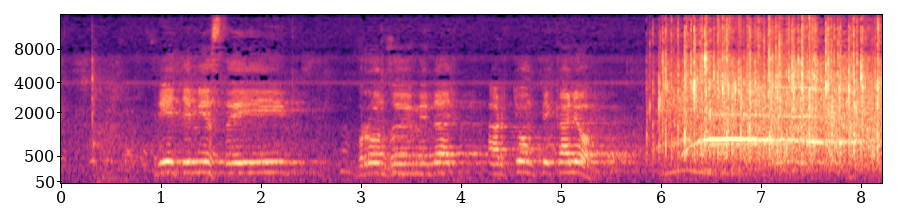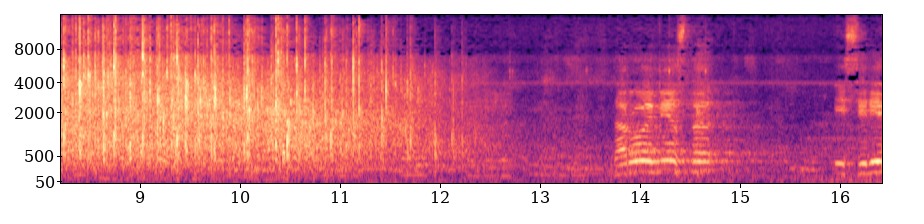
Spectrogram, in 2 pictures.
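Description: A man announces loudly in a large echoing hall.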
